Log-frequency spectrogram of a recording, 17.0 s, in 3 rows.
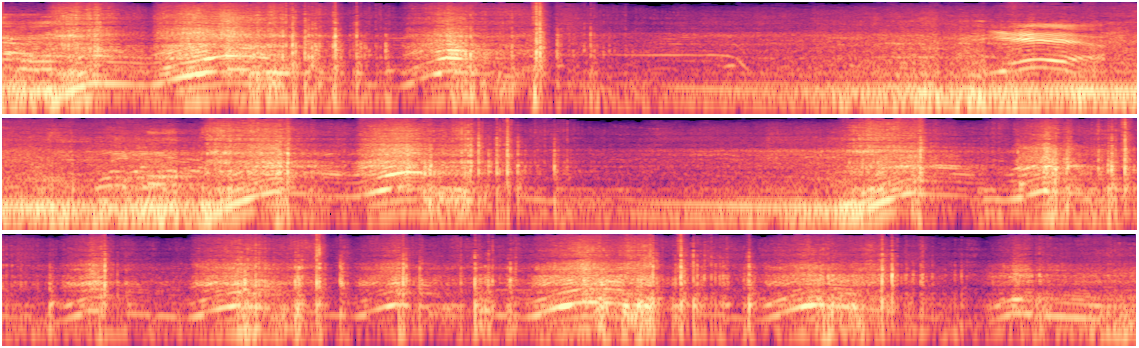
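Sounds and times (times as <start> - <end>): car engine revving: 0.0 - 17.0
exhaust pops and crackles: 0.1 - 3.2, 10.2 - 16.6.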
